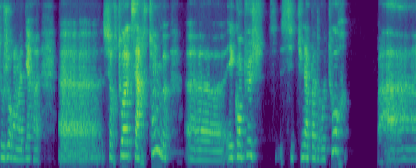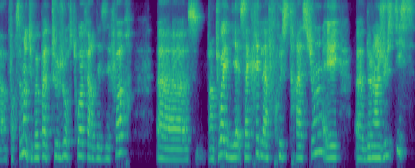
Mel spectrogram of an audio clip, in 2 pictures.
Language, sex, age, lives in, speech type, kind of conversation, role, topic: French, female, 40-44, France, conversation, advice, advisor, Pourquoi ai-je du mal à poser des limites par peur de déplaire ?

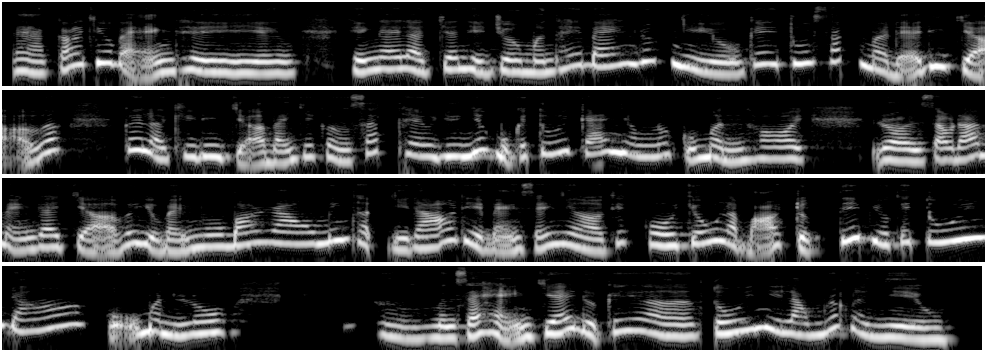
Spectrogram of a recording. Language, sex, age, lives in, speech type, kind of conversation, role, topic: Vietnamese, female, 30-34, Vietnam, conversation, podcast, guest, Bạn làm gì để bảo vệ môi trường xung quanh mình?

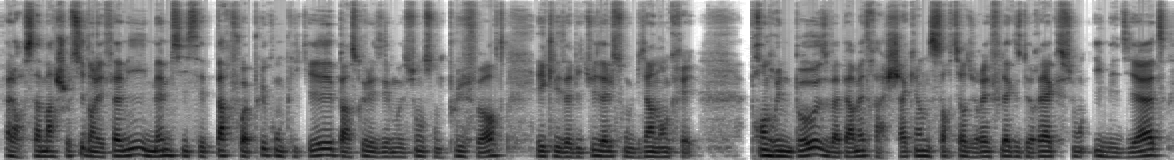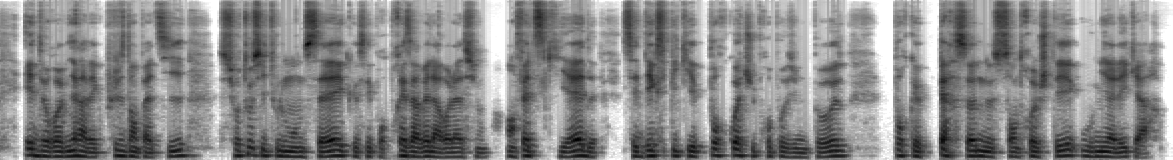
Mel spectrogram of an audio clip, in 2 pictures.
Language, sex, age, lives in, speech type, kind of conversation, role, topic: French, male, 30-34, France, read, expert-assistant, expert, Comment éviter les malentendus quand on parle avec quelqu’un qu’on aime ?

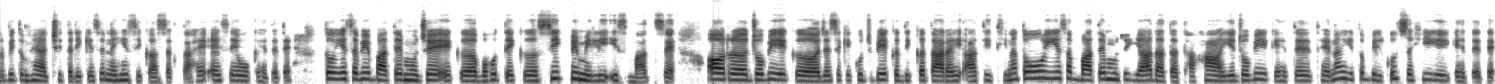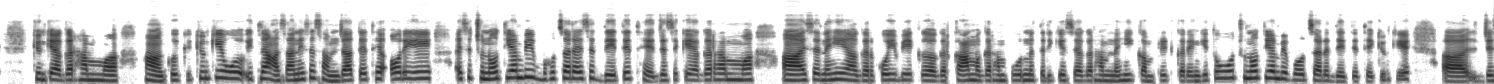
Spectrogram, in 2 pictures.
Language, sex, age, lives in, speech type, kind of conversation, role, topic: Hindi, female, 40-44, India, conversation, podcast, guest, आपने अपना पहला मेंटर कैसे ढूँढा?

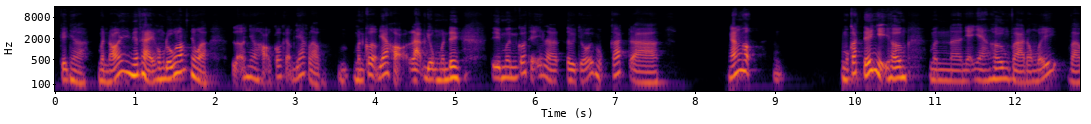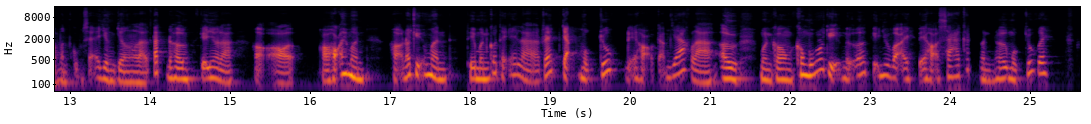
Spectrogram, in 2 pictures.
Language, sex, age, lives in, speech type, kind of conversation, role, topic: Vietnamese, male, 20-24, Vietnam, conversation, podcast, guest, Bạn nói “không” như thế nào để không cảm thấy tội lỗi?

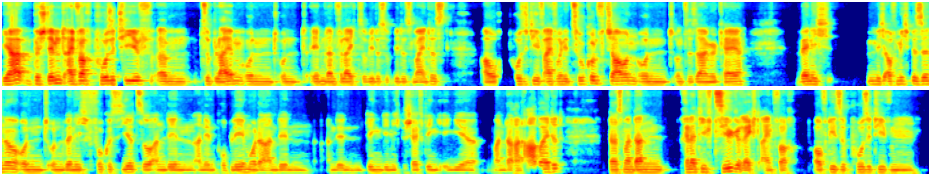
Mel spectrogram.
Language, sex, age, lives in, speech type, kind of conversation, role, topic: German, male, 25-29, Germany, conversation, advice, user, Wie blockiert dich der Vergleich mit anderen in deinem eigenen Schaffen?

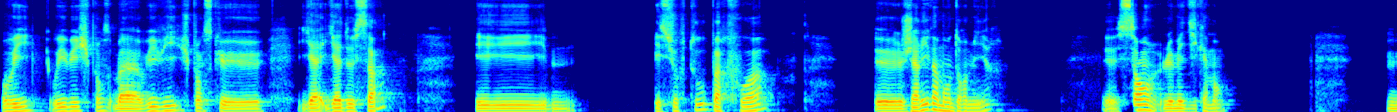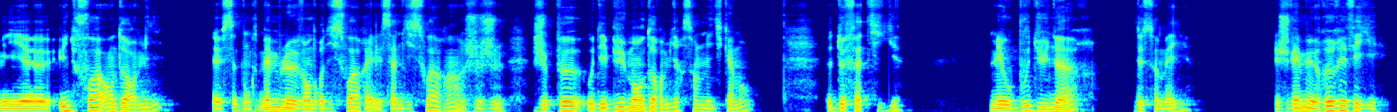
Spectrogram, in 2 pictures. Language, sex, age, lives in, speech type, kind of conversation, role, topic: French, male, 35-39, France, conversation, advice, user, Comment décririez-vous votre anxiété liée au sommeil ou votre peur de ne pas pouvoir dormir ?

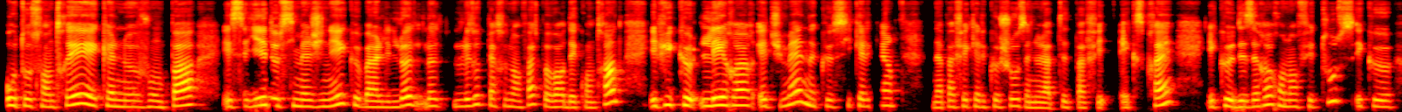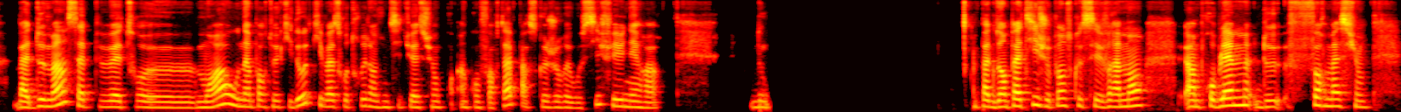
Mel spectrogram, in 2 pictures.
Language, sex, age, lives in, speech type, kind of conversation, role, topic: French, female, 40-44, France, conversation, podcast, guest, Pourquoi, à ton avis, autant d’e-mails créent-ils des malentendus ?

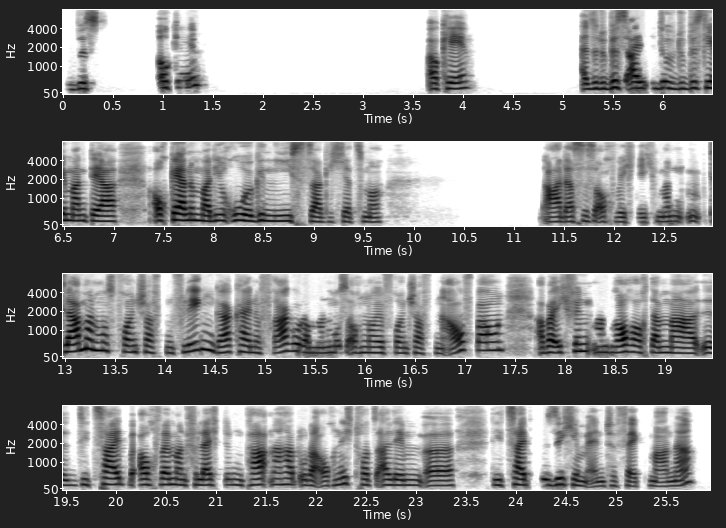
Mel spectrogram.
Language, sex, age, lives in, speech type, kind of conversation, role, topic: German, female, 30-34, Germany, conversation, unstructured, none, Wie wichtig sind Freundschaften für dein Wohlbefinden?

